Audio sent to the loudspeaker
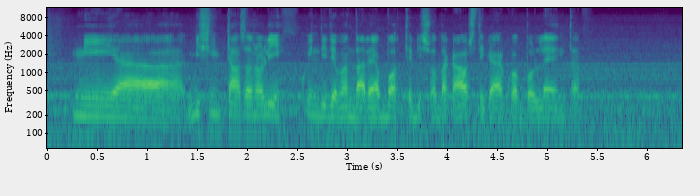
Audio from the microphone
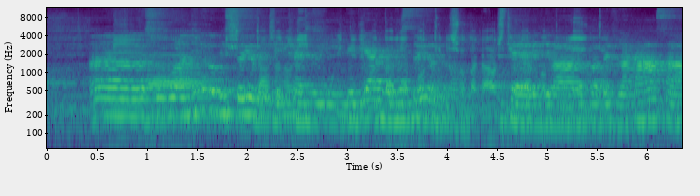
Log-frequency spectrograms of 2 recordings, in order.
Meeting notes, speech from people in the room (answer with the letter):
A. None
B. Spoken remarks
B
